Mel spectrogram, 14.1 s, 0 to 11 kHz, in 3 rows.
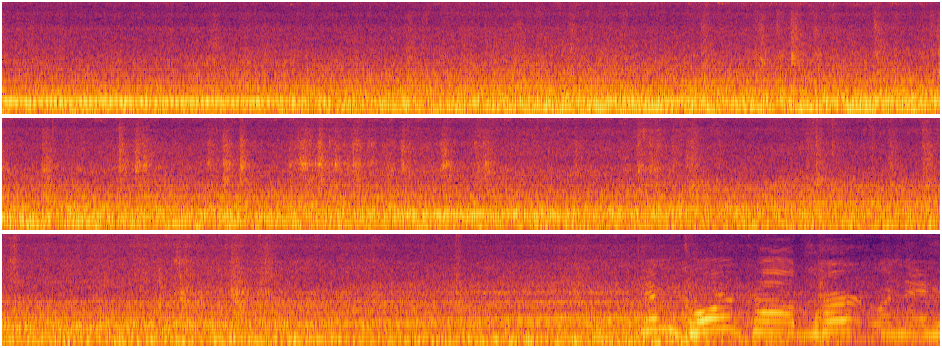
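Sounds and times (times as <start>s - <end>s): farm machinery engine running: 0.0s - 14.0s
rattle of clicks and crackles: 2.0s - 11.8s.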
